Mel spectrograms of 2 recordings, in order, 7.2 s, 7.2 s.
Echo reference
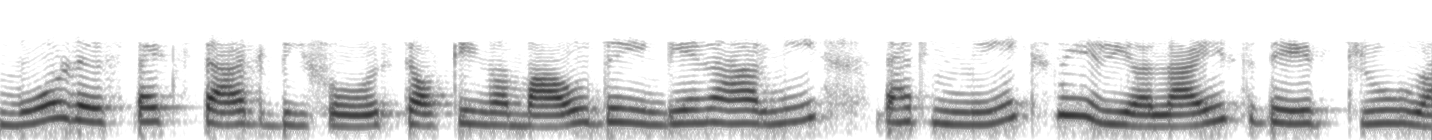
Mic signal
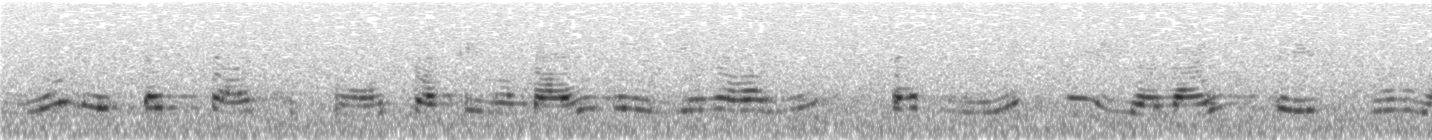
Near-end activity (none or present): none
